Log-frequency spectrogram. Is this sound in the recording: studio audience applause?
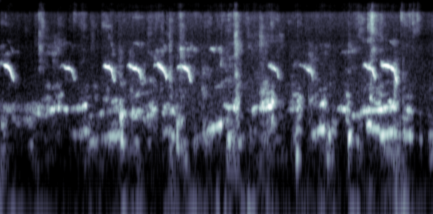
no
